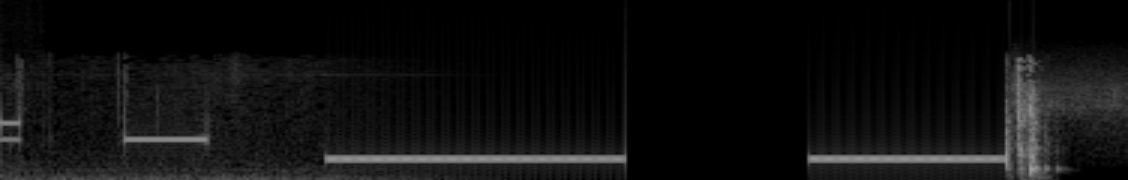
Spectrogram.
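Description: A few short keypad beeps as a telephone call is placed, then a loud, steady telephone tone that holds for about two seconds, goes silent, returns, and ends in a clattering pickup. No one speaks.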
